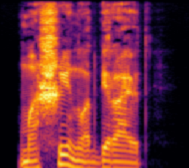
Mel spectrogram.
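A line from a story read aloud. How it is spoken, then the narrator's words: Quiet, patient explaining. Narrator (Russian): тихо и терпеливо втолковал я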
